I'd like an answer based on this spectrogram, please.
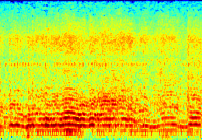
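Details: Bees making their nest, recorded on DSLR and phone: a rich, vibrating drone that bends up and down in pitch as wings pass close, swelling slightly around the middle, over a soft rumbling background.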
